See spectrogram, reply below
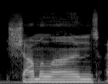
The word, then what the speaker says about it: Shyamalan: Night Shyamalan's, I said it correctly.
